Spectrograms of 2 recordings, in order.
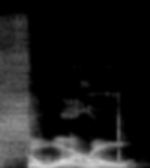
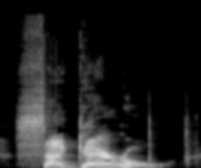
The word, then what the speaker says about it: saguaro: sound uh and and the g has not a g sound but a wah sound so uh uh and don't forget to roll the r at the end so you would say saguaro saguaro cactus become more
